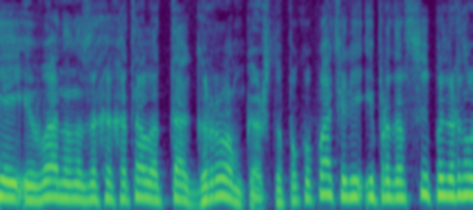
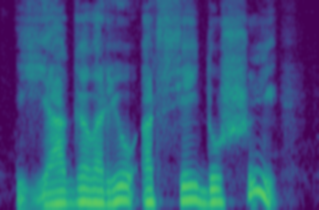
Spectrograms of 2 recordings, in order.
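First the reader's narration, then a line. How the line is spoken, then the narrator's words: Plain. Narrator (Russian): сказал он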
